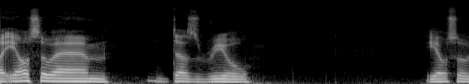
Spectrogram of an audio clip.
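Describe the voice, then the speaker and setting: A man's medium-pitched voice with a Scottish accent and monotone, flat intonation. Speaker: student operating department practitioner, theatre support worker. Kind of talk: casual vlog talk to camera. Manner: fast.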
